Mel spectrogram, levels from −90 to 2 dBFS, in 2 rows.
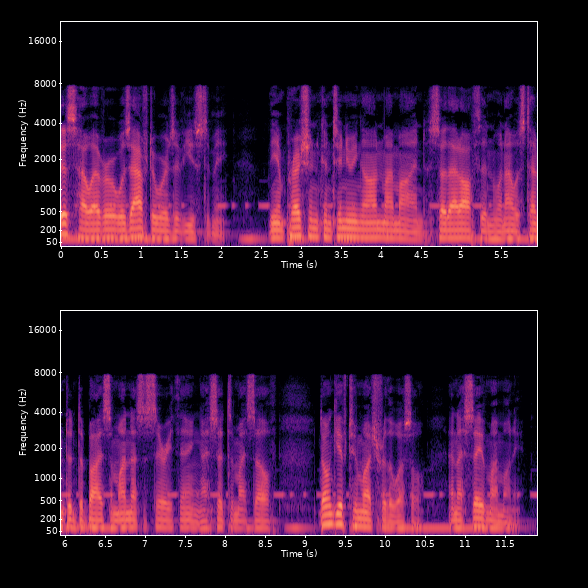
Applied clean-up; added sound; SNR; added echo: none; Telephone; 12 dB; none.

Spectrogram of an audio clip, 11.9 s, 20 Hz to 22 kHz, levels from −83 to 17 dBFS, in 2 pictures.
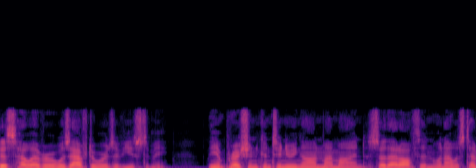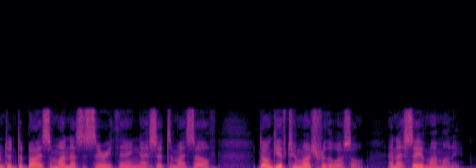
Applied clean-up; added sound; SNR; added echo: none; none; none; none.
